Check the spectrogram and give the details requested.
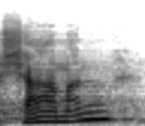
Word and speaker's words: shaman: Por cierto, chamán es una palabra muy bonita del urdu que significa, se pronuncia shaman, significa la persona que sabe o que arde en la llama del conocimiento.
